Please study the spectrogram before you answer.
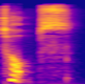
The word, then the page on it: top: British English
